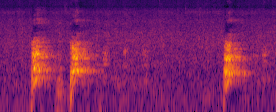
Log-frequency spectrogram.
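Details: Leo, a German Shepherd, plays with a water mug in the rain and gives three short, sharp barks: two close together, then a pause and a third, with the patter of rain underneath.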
